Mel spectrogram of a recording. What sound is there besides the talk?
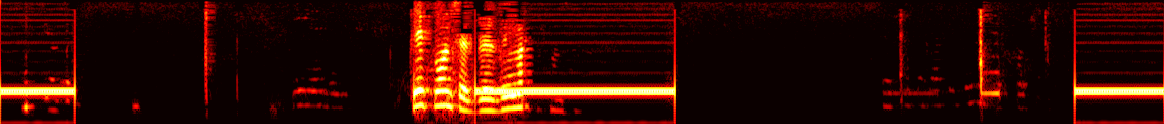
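telephone ringback tone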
